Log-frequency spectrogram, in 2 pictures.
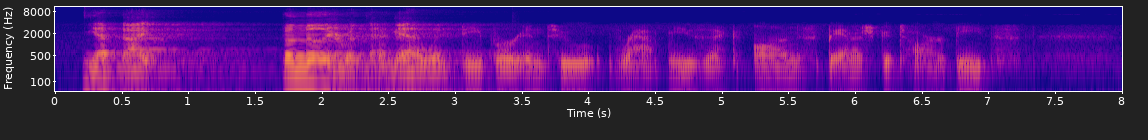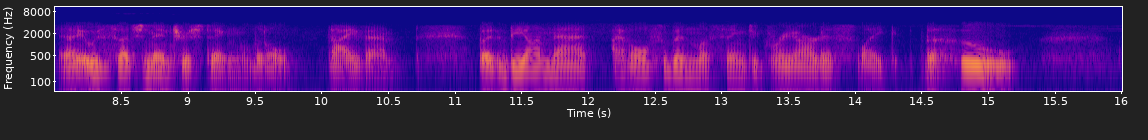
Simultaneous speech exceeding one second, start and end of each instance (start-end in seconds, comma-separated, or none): none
